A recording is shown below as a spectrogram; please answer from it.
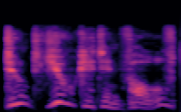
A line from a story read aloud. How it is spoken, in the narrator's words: Hermione whispered urgently to him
